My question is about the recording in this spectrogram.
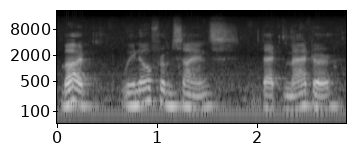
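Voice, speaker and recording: Slow and medium-pitched, a man speaks as a spiritual teacher in a patient philosophical talk. He works through his reasoning one step at a time, regularly checking in with the listener, with a little background noise present.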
